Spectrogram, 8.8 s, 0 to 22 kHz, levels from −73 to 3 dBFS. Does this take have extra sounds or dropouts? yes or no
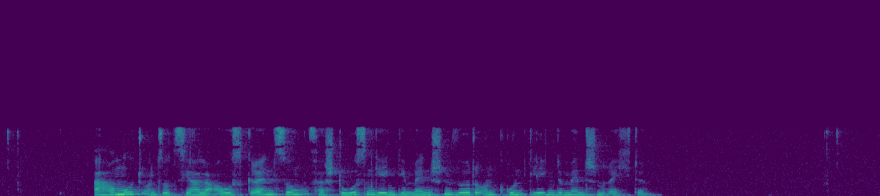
no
